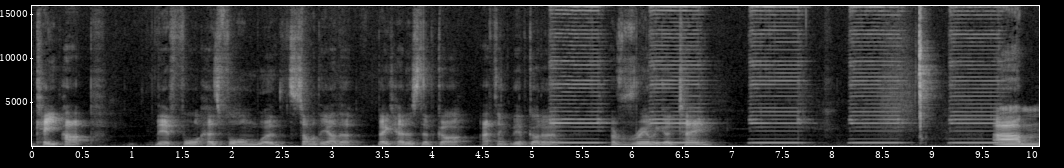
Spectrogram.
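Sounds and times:
speech: 0:00.1 - 0:07.3, 0:09.6 - 0:10.0
car alarm: 0:05.2 - 0:10.0.

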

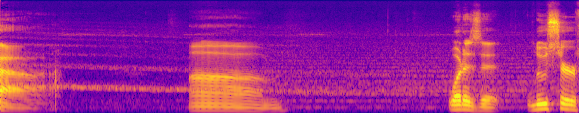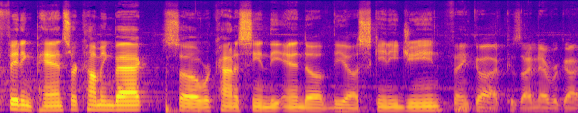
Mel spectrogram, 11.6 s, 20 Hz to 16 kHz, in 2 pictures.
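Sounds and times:
speech: 0:00.0 - 0:00.2, 0:04.5 - 0:11.5
emergency vehicle siren wailing outside: 0:00.0 - 0:11.5
loud brassy horn blast: 0:01.9 - 0:07.7.

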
